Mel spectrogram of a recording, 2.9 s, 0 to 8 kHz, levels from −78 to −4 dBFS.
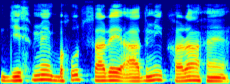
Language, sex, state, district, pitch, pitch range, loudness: Hindi, male, Haryana, Jhajjar, 140 Hz, 130-155 Hz, -16 LUFS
